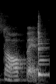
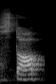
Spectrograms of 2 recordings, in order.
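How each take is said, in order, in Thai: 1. คำนี้ออกเสียงเพิ่มพยางค์ที่สองค่ะ 2. คำนี้ออกเสียงเป็นหนึ่งพยางค์ค่ะ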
